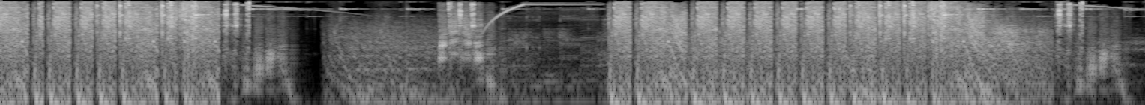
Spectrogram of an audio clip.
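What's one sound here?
An automatic gun fires in rapid bursts.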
